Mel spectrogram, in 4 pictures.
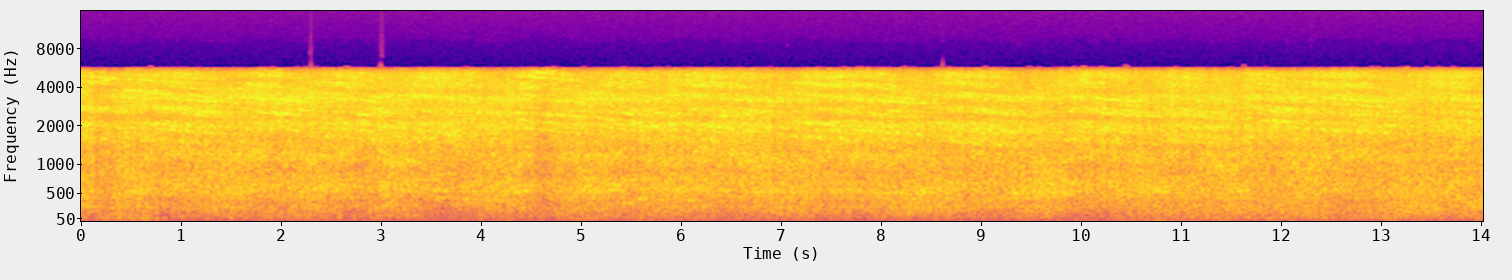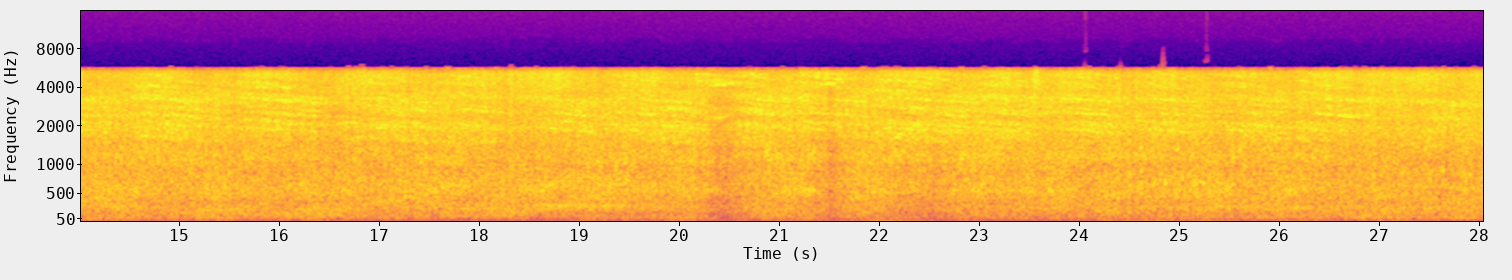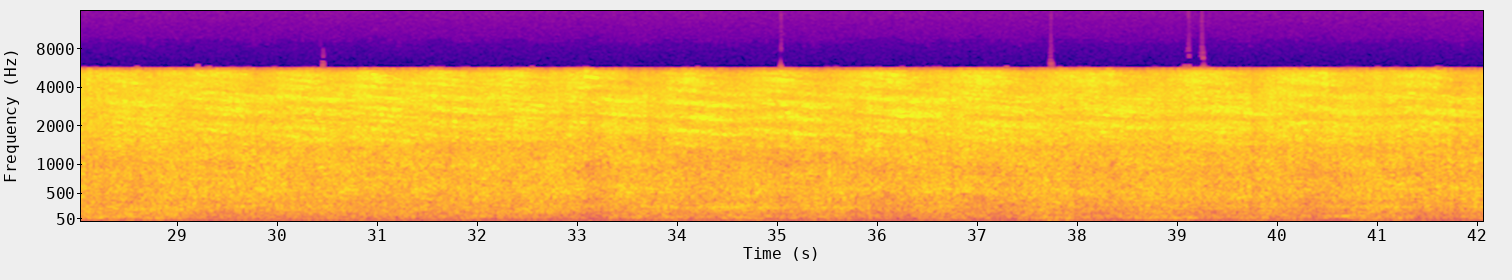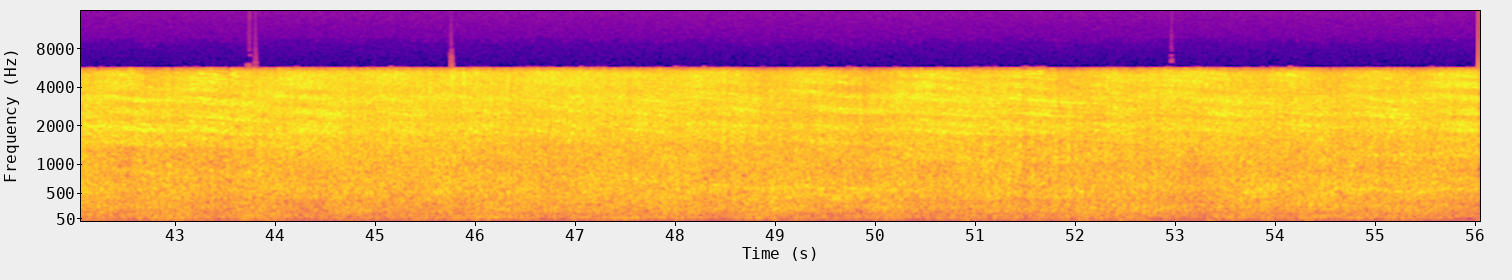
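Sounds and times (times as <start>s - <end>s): train cars rumbling past: 0.0s - 56.0s
high wheel squeal: 19.8s - 22.6s.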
